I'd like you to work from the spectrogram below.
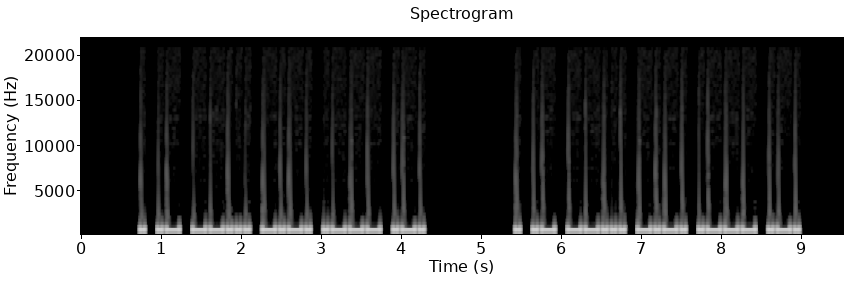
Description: Morse code, heard as a keyed tone, about 22 wpm, 700 Hz. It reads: EA7CJR EA7CJR
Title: DXCC-100 Call Signs - 6 Characters - Repeated 3x - 22wpm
